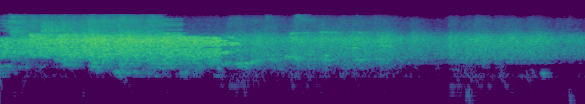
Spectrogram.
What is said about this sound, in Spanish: Aplauda al Señor, por favor.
